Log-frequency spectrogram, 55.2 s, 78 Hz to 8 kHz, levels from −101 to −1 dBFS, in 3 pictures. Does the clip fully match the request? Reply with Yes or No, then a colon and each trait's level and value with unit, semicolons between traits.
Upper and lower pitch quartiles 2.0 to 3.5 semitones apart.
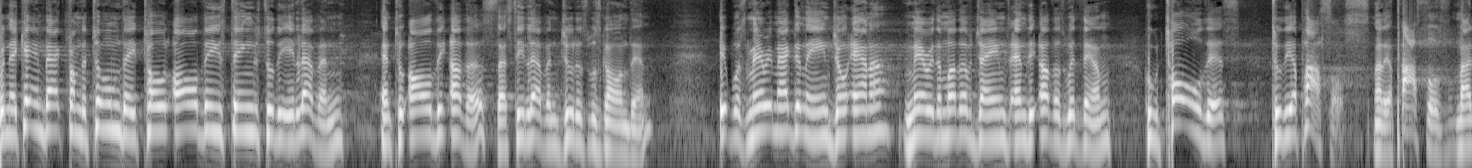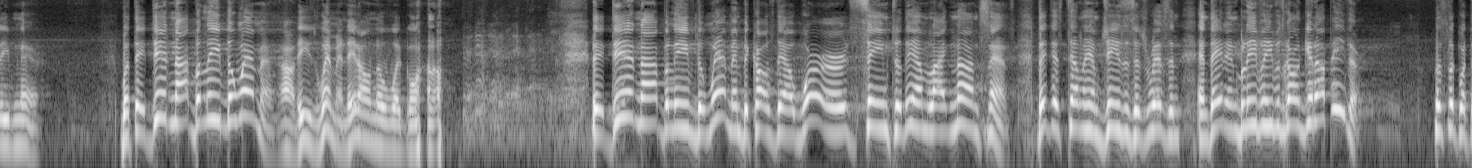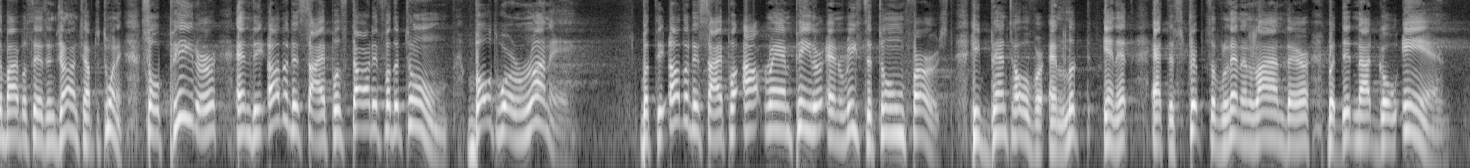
No: average, 4.8 semitones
